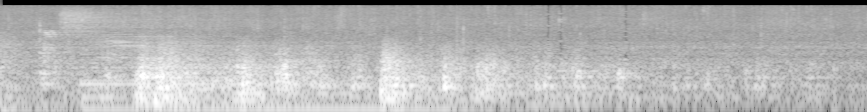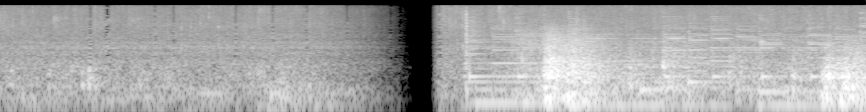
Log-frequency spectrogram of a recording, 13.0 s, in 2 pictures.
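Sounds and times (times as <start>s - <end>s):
loud rumbling surges: 0.0s - 6.4s
rushing water and rain: 0.0s - 13.0s.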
